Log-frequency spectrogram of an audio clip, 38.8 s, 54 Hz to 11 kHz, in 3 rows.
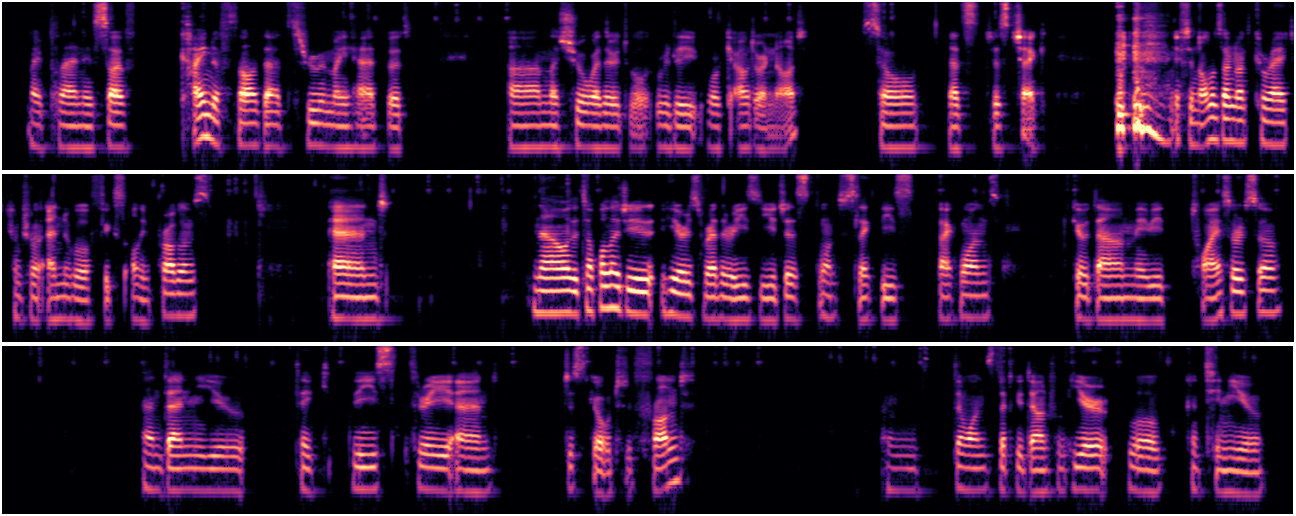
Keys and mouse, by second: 0.7 ctrl+r, 3.1 s, 4.4 Tab, 5.6 Tab, 7.7 g, 10.6 Tab, 10.8 a, 11.0 a, 12.3 ctrl+n, 13.5 Tab, 14.0 a, 15.8 Tab, 19.5 z, 20.8 a, 20.8 b, 23.3 e, 24.6 shift+Tab, 25.0 e, 26.0 g, 27.1 a, 31.3 e, 32.0 r, 32.6 g, 34.2-35.4 drag, 35.5 e, 35.6 click, 36.2 e.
